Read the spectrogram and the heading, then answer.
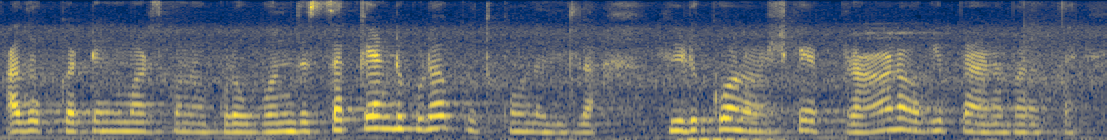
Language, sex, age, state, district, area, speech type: Kannada, female, 30-45, Karnataka, Bangalore Rural, rural, spontaneous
